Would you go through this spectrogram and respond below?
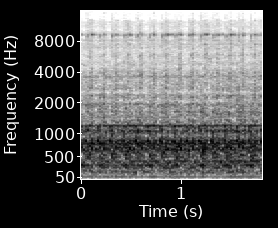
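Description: Bernina sewing machine stitching knit fabric with lace in a steady, continuous mechanical whir and rapid needle patter, close and even throughout, no voices.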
